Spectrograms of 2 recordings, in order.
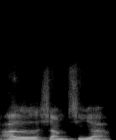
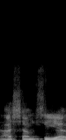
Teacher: Karena dia itu menghilangkan lam yang pada huruf alnya kan ada al seharusnya itu dia itu kalau kita baca secara per huruf dia itu ada al syamsiyah bukan asyamsiyah kalau kita baca per huruf, tapi karena dia ada huruf shin jadinya dileburkan lamnya hilang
